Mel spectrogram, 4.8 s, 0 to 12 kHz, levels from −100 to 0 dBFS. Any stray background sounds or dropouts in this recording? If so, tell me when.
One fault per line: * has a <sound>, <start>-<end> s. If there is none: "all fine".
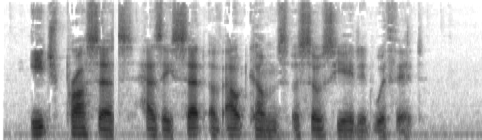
* has a dropout, 1.1-1.2 s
